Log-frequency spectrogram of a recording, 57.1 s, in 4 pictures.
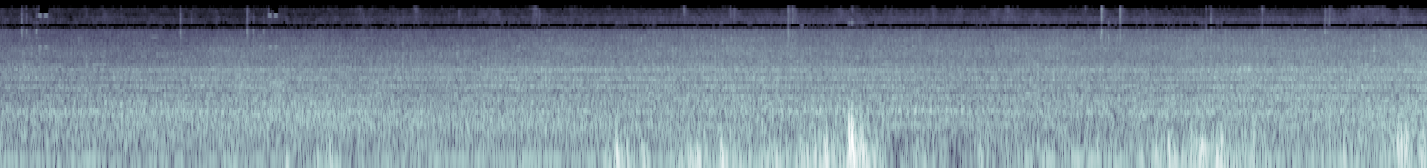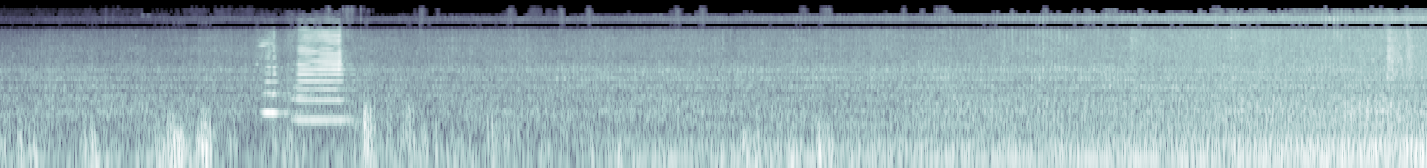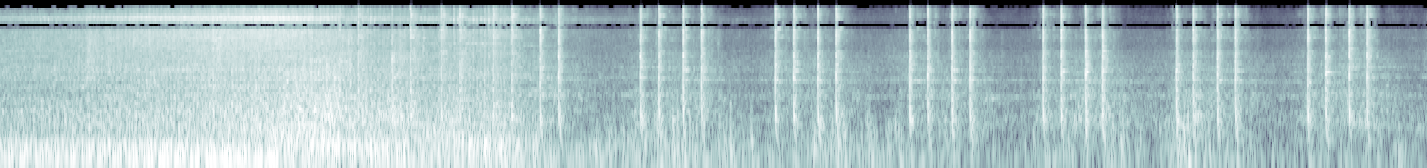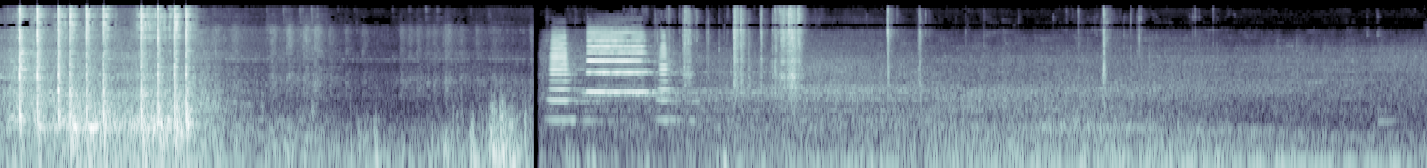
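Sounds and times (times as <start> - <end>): diesel locomotive engine rumble: 0.0 - 57.0
train wheels clicking over rail joints: 16.5 - 48.2, 49.3 - 55.0.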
